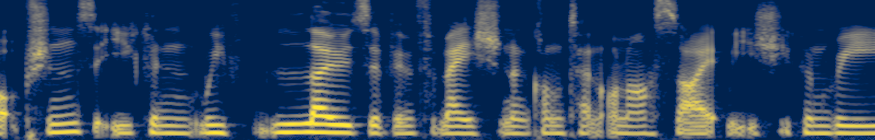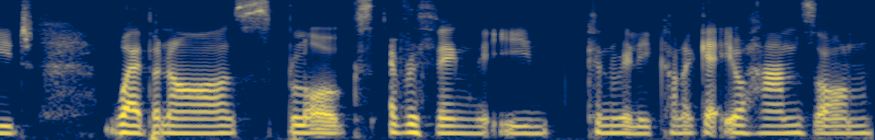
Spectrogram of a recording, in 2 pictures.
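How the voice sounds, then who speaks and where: Speaking at a moderate pace, a woman with a very deep, low pitch keeps a monotone, flat intonation while her loudness swings widely. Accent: British. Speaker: contraception platform founder. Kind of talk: casual interview chat.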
